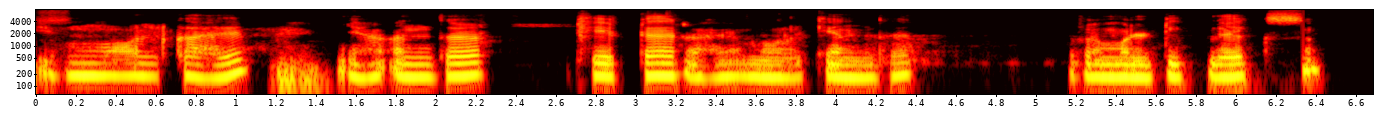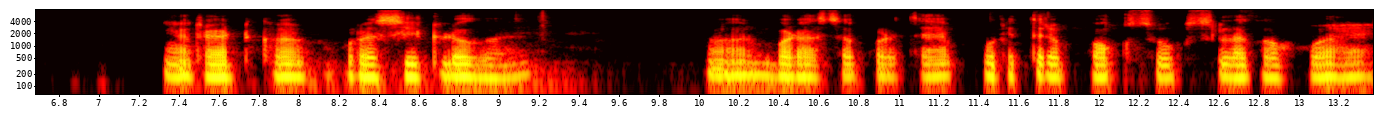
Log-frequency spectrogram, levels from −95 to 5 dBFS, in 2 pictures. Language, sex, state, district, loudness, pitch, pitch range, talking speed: Hindi, female, Chhattisgarh, Bastar, -25 LUFS, 180 Hz, 175-185 Hz, 150 wpm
